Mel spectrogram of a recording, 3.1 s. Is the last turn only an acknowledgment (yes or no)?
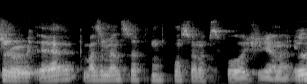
no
